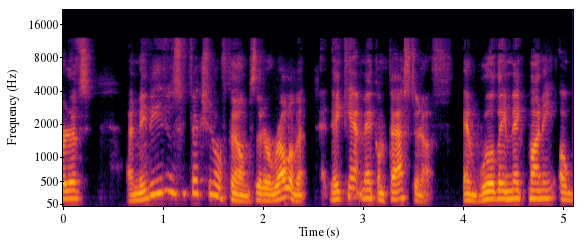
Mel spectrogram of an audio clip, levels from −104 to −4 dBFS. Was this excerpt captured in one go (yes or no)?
no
